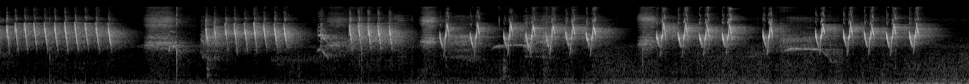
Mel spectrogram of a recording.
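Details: Lively bar-winged prinia lure song to make other prinias sing: rapid high buzzy trills at first, then spaced, sharp downward chirps in short series, with a faint rising whistle.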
